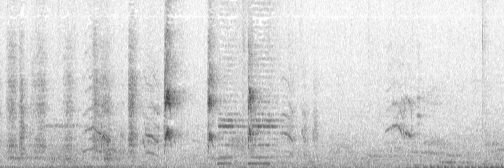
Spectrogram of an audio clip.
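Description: Birds squawking and calling, a series of short, curving cries, with a few sharp clicks in the middle. A low engine drone builds up near the end.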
